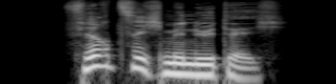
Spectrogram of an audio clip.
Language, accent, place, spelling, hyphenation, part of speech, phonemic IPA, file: German, Germany, Berlin, vierzigminütig, vier‧zig‧mi‧nü‧tig, adjective, /ˈfɪɐ̯tsɪçmiˌnyːtɪç/, De-vierzigminütig.ogg
- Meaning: forty-minute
